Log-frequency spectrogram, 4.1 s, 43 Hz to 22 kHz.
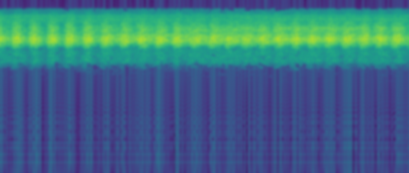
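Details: Cicadas singing in pine trees about 50 m above the sea at Pefkos Bay, Skiros Island, Greece, in July 2018: a loud, high, continuous buzzing drone that pulses roughly three times a second, filtered to remove wind buffeting.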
